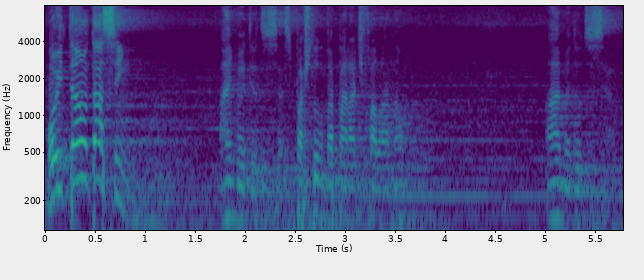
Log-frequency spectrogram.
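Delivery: ordinary talk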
